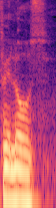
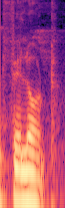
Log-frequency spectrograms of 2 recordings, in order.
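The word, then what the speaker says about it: Fallot: Tetralogy of फेलोस, this is नॉट फेलोट, this is फेलोस, this is वन ऑफ the pronunciation which I remember जो ना right.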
